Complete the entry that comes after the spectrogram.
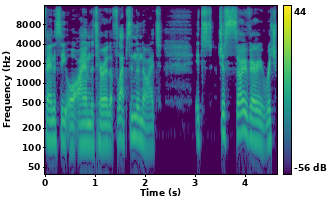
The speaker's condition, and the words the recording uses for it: None; typical speech.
